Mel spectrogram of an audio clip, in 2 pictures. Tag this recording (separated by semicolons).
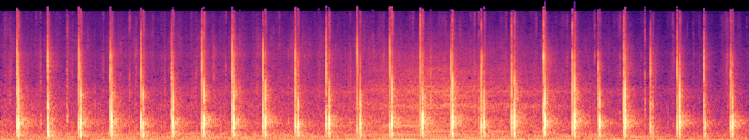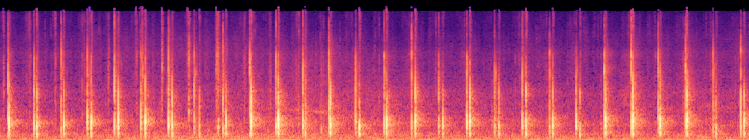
pavement; footsteps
